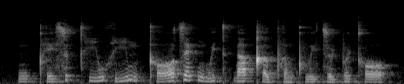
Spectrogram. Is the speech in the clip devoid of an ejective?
yes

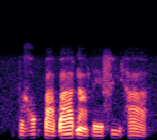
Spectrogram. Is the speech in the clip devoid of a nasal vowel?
no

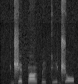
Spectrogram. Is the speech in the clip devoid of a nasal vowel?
no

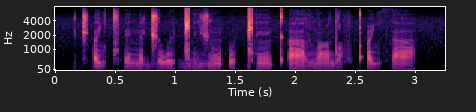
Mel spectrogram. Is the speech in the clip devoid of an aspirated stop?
yes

